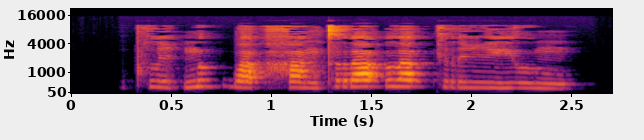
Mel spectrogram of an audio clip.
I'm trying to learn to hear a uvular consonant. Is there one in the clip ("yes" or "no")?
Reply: no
